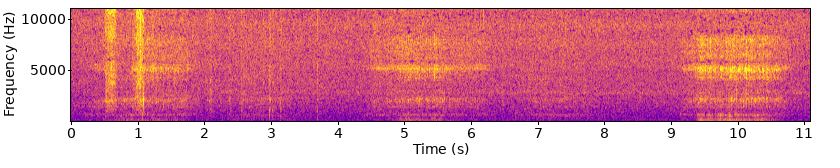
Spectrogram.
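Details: Slow, rasping snores about every four to five seconds over steady room hiss, from a pregnant woman asleep at night, described as a side effect of pregnancy; snoring.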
